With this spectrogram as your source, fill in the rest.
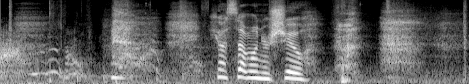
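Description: A young woman speaks lightly, close by.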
